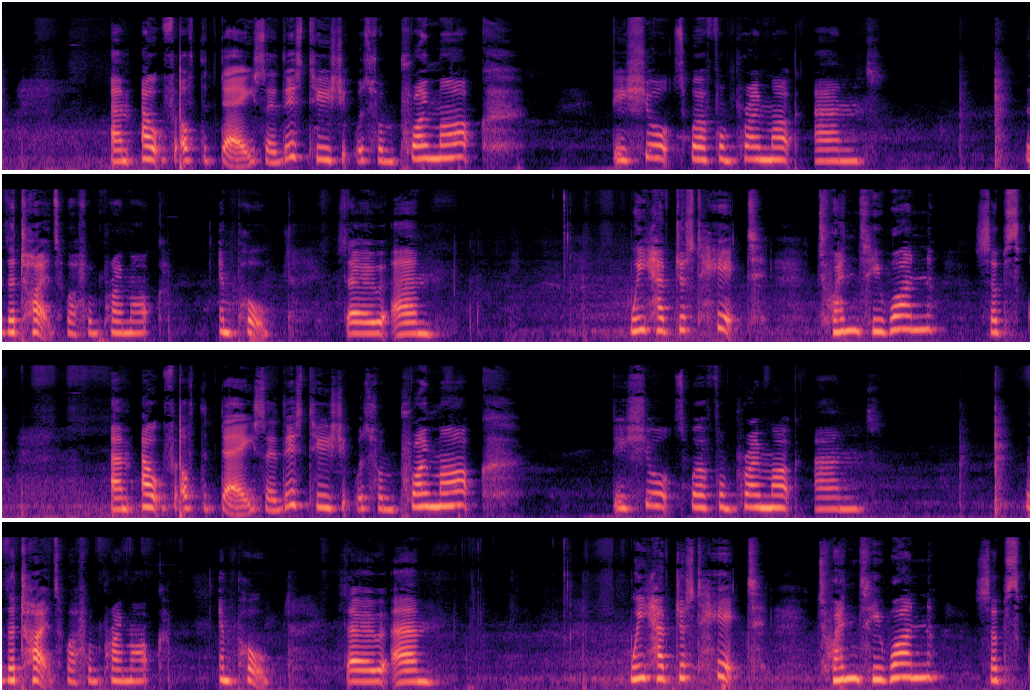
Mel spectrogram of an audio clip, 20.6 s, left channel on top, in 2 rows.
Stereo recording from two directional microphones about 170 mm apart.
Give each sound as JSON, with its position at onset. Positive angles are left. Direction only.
{"t": 0.1, "sound": "snort", "side_deg": 10}
{"t": 1.0, "sound": "a woman's voice", "side_deg": 10}
{"t": 6.0, "sound": "speech", "side_deg": 35}
{"t": 7.3, "sound": "speech", "side_deg": 5}
{"t": 8.1, "sound": "speech", "side_deg": 35}
{"t": 10.2, "sound": "a woman's voice", "side_deg": 5}
{"t": 16.5, "sound": "a woman's voice", "side_deg": 10}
